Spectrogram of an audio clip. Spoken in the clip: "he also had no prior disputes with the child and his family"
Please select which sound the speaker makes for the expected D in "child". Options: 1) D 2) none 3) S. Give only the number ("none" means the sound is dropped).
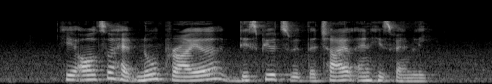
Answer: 1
